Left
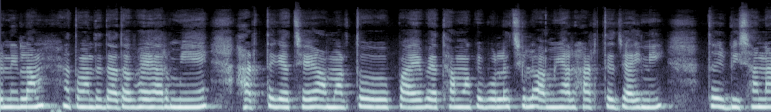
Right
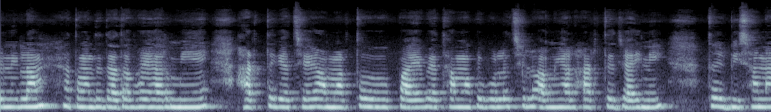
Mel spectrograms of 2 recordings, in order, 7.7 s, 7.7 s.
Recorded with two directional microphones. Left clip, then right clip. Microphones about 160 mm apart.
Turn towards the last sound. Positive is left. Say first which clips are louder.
# left 6 dB
turn(degrees=35)  # may be behind; listen again after turning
